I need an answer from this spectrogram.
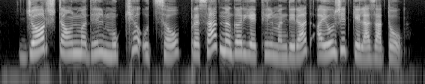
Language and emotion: Marathi, neutral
